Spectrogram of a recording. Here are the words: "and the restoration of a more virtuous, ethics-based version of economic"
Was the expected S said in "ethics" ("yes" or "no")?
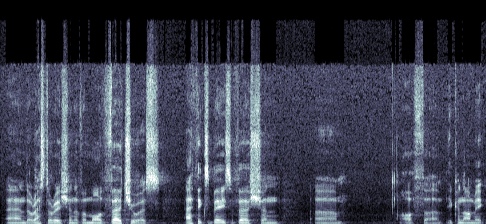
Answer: yes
